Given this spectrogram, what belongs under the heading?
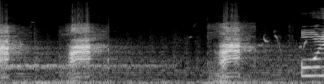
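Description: A cartoon mother duck quacking: two loud, nasal bursts of quacks a second or so apart, with a short third call starting at the end, over a quiet background.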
